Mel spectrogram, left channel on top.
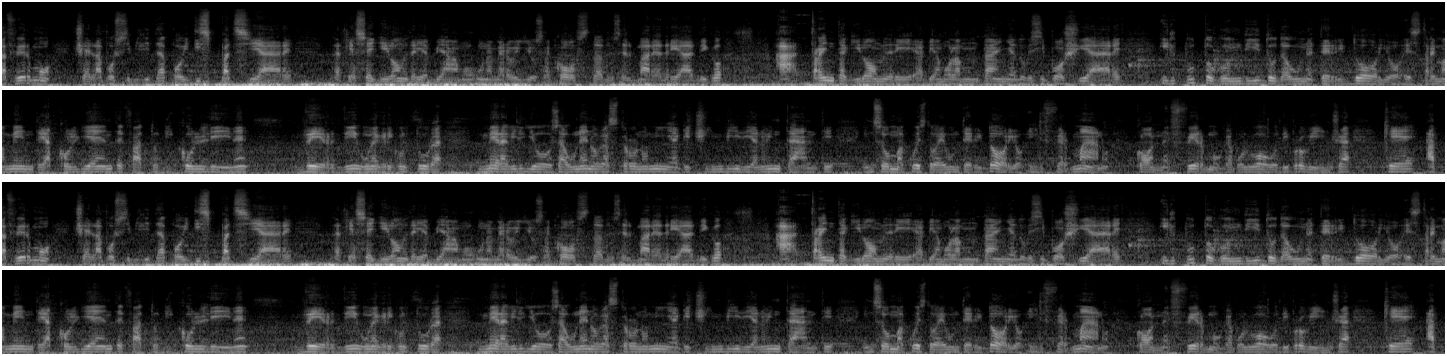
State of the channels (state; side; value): identical; both; correlation 1.00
